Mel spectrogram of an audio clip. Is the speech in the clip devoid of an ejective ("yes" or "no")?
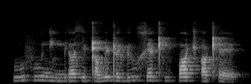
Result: no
